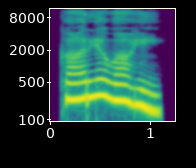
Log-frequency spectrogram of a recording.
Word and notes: ಕಾರ್ಯವಾಹಿ: kāryavāhi

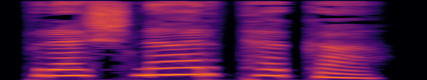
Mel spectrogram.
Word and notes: ಪ್ರಶ್ನಾರ್ಥಕ: praśnārthaka

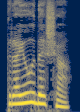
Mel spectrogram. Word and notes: ತ್ರಯೋದಶ: trayōdaśa

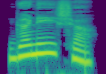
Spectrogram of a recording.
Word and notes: ಕಣಿಶ: kaṇiśa

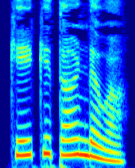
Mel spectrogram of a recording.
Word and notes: ಕೇಕಿತಾಂಡವ: kannada

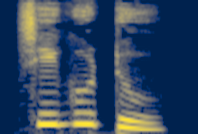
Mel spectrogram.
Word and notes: ಚಿಗುಟು: ciguṭu

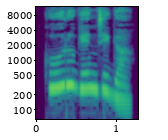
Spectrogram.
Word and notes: ಕೂರುಗೆಂಜಿಗ: kannada

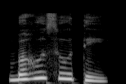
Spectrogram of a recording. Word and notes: ಬಹುಸುತೆ: bahu sute

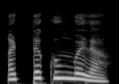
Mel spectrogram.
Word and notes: ಅಟ್ಟಕುಂಬಳ: Kannada

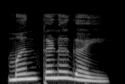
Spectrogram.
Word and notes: ಮಂತಣಗೈ: mantaṇagai

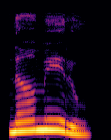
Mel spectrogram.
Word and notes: ನೆಮರು: nemaru

